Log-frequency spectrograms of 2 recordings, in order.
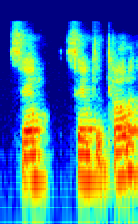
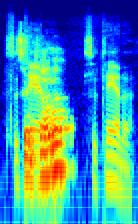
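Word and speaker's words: Satanta: Went to a small town, Santana. How do you say it? Satana.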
